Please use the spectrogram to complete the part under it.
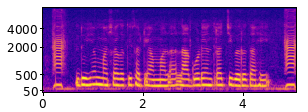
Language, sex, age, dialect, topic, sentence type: Marathi, female, 31-35, Standard Marathi, agriculture, statement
